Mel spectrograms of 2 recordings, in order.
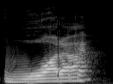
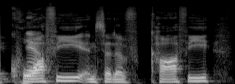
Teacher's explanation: So like water, the wa sound is very New York to me.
